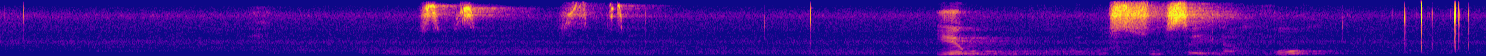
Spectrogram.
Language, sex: Xhosa, female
